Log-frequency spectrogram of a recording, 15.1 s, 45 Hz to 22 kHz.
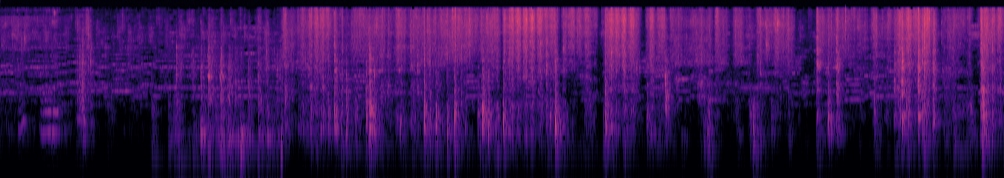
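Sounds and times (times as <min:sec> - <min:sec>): plastic parts handled: 0:04.2 - 0:15.0
sponge scrubbing plastic: 0:04.2 - 0:15.0.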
